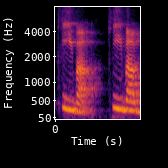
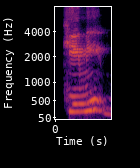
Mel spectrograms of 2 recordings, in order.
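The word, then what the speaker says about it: Caoimhe: It's apparently Kiva Bray. It's an Irish name. No, it's an Irish name that has a pronunciation like that.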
